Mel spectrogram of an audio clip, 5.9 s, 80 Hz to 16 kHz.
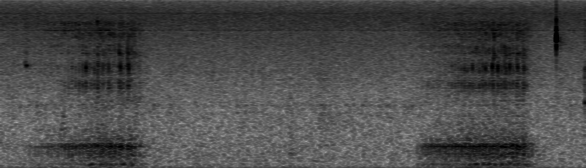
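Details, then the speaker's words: Boston Terrier dog, born October 2019, snoring while asleep: two soft, rattling snores about four seconds apart on inhalation, quiet between them, and not loud in the room. "he's snoring Barbara exactly fast Pier it's amazing you guys can hear it so well because it doesn't seem that loud but obviously you guys can hear it which is cool"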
